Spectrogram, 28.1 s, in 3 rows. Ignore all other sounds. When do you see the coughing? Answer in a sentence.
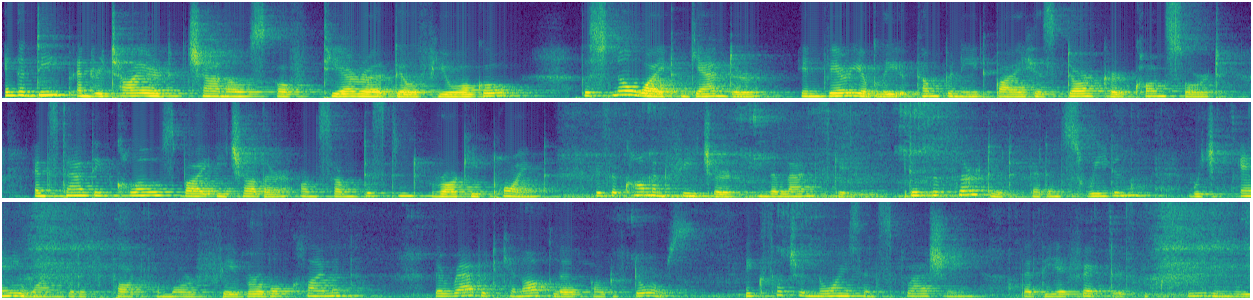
The coughing can't be heard in this clip.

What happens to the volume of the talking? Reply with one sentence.
The volume of the talking goes down.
